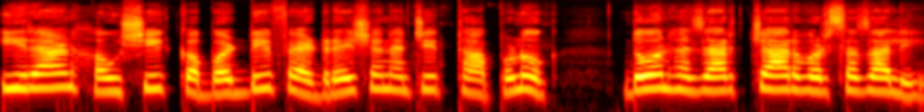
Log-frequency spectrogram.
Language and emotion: Goan Konkani, neutral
